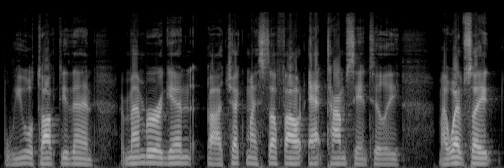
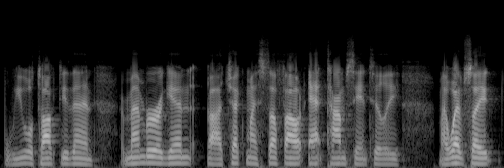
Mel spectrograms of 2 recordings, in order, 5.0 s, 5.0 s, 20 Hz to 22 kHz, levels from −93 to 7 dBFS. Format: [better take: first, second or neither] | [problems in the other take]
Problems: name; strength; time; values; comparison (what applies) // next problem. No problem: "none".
first | muffled; very slightly; fading above 4 kHz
